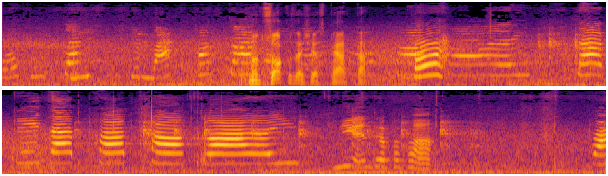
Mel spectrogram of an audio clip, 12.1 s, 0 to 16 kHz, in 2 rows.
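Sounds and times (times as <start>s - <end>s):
child singing a chant: 0.0s - 2.6s, 4.0s - 9.0s.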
